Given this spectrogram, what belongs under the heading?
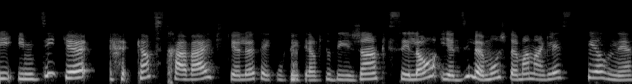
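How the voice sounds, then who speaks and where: Intonation is lively and the pace moderate. Loudness swings widely throughout. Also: woman, high pitch for a woman. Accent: Quebec. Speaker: animal communicator. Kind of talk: casual interview.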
